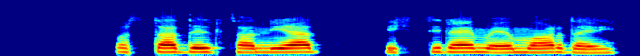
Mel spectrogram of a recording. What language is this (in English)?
Pashto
